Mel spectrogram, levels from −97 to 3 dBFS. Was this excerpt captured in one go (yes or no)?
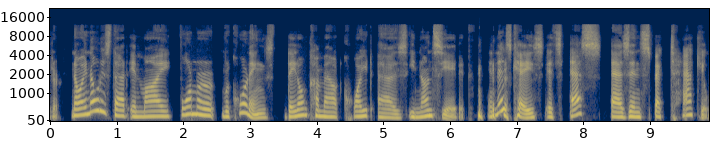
no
